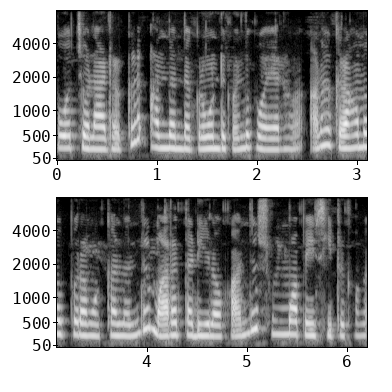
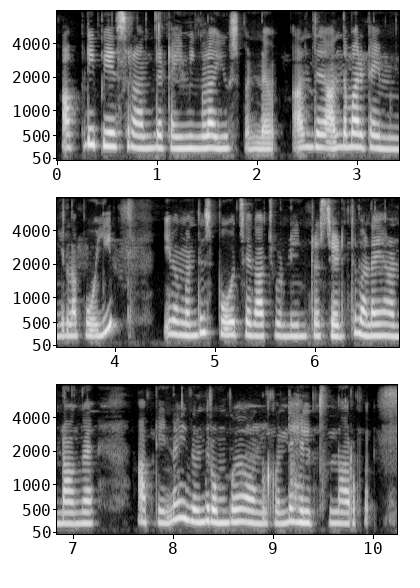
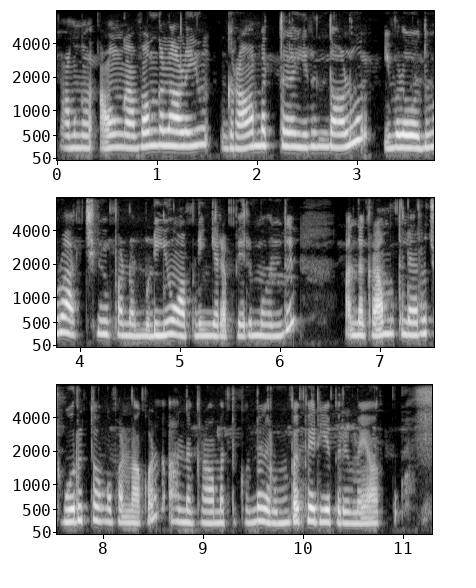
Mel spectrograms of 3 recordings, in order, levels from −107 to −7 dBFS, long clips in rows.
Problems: none marked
